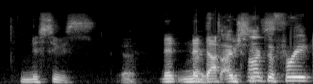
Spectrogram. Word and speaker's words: Nasus: Nasus and Fiddle. That's how you say it. Nasus? It's Nidalee and Nasus. Nasus.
